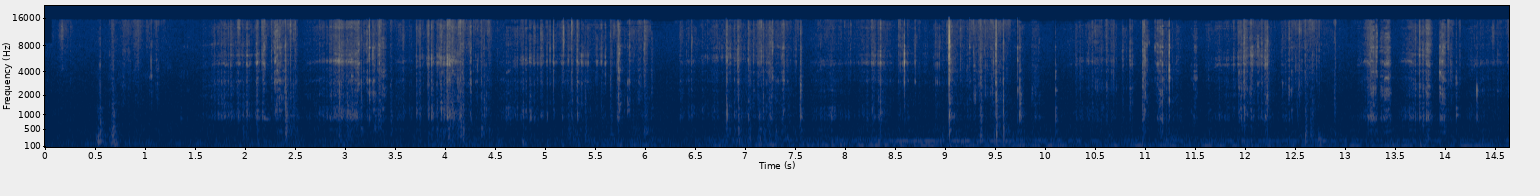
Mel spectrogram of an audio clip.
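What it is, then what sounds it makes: Bar soap being shaved with a knife. A utility knife blade scrapes curled shavings off a solid, palm-sized pink Fa bar soap held in the hand. The result is a quiet, continuous run of crisp, bright scraping strokes with short sharp clicks, over a steady low hum.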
